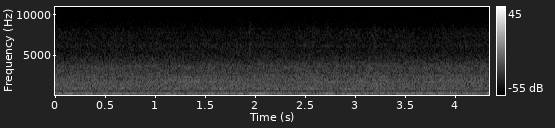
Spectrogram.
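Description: Steady broadband rumble and hiss, like a passing train or running engine, with no animal voice heard.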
